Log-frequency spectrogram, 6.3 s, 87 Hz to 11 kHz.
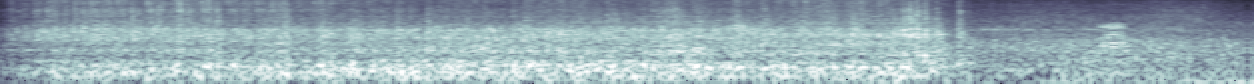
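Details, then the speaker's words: Cheap auction military Humvee diesel at mile zero of a 1,500-mile drive home: loud, rough idle with an uneven chuffing puff over the engine note; noticeable crankcase blowby. ">> What is that sound? >> The blowby that we weren't worried about."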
